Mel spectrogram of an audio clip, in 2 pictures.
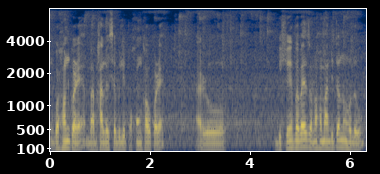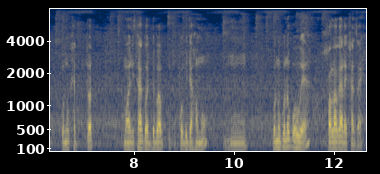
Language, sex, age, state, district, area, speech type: Assamese, male, 30-45, Assam, Jorhat, rural, spontaneous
